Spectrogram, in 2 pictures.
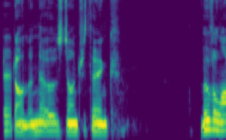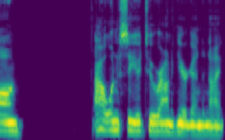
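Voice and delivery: a low, dismissive guard waving them off; guard shooing two suspects away, low and curt; gruff guard. Acted. GM voicing the guard.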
